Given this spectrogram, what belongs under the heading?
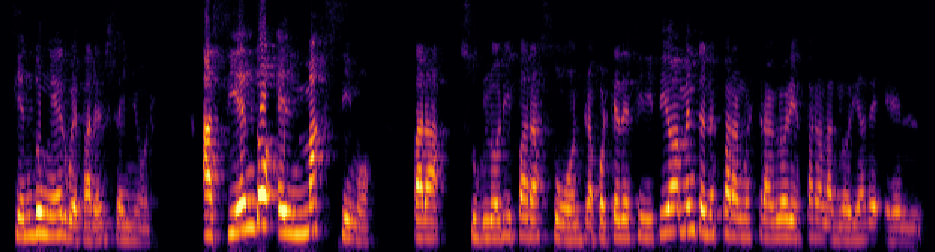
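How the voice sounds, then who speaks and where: A woman preaching a sermon in an animated way, often asking her congregation questions. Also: mid-range voice, normal speed, muffled recording. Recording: audio of a sermon.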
